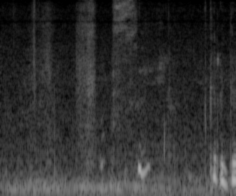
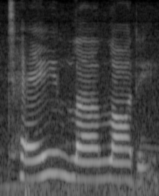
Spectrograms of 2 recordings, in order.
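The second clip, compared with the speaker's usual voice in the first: Teilaladi drawn out slowly, syllable by syllable; stretched-out, careful Teilaladi; slow teaching pronunciation; slower than usual. Shown as a demonstration. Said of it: "the word we're gonna learn today".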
